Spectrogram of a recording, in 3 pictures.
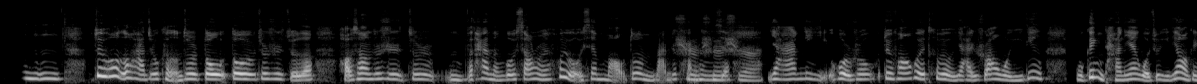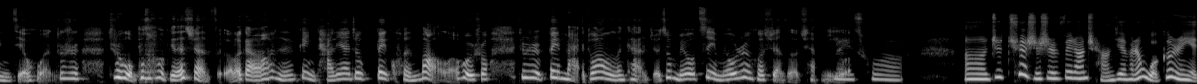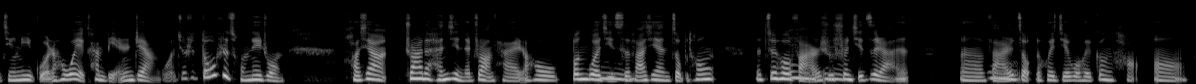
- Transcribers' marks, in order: laughing while speaking: "不能有别的选择了"
- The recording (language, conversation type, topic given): Chinese, podcast, 你觉得结局更重要，还是过程更重要？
